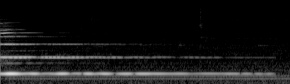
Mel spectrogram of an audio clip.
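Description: gong strike

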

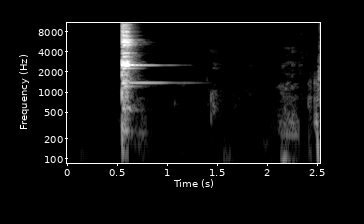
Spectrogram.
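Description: glasses clinking

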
